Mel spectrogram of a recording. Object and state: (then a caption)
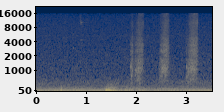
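Stretched cotton canvas panel. A flat brush with a teal-stained head is rubbed lightly across a small, blank, white stretched cotton canvas panel, taut fabric over a hollow frame, resting on a wooden table. Two soft low knocks from the panel come first, followed by quiet, airy brushing strokes that swish with a bright hiss over a steady low hum.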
